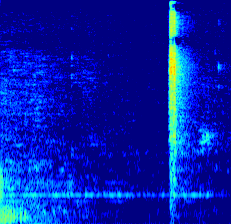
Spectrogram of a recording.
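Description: A single short, sharp click near the end of an otherwise quiet pause.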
